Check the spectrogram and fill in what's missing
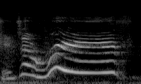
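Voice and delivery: very high, loud drawn-out cry; high-pitched excited shriek; excited squeal. Real, not acted. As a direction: squeal it out, stretching the end. Exclaims at a game discovery.

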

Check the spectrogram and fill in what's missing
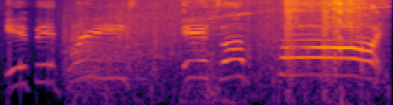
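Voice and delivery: high, slow, loud shouted slogan; slow rising war cry, loud on the last word; hammed-up battle cry. Game-shouting catchphrase.

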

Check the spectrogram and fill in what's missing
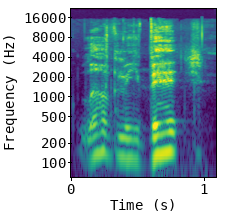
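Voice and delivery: high-pitched teasing demand; playful imitation of being too direct; mock blunt demand. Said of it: "pretty direct when I don't".

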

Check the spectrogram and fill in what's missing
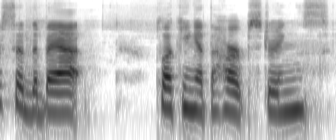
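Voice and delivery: plain reading voice

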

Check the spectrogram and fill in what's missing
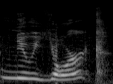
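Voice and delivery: drawn-out New York with an over-hard R; imitated American accent. Mimicking an actress's bad American accent, hard-R accent. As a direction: overdo the American R, slow and loud. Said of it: "you can tell she's doing an accent".

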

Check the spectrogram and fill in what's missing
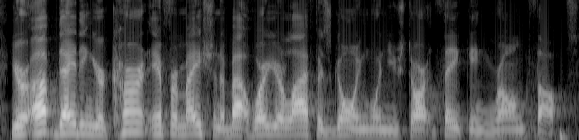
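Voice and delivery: ordinary talk

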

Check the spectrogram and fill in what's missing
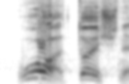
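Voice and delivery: loud high sudden realization; surprised exclamation. Real, not acted. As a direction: blurt it out. (внезапное озарение)

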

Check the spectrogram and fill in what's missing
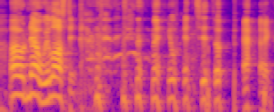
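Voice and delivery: loud, high gasp breaking into laughter; real laughing alarm, high and loud; laughing dismay. Real, not acted. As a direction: cry "oh no" and crack up. Loses the item, laughing dismay.

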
